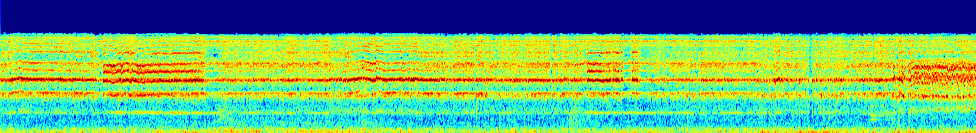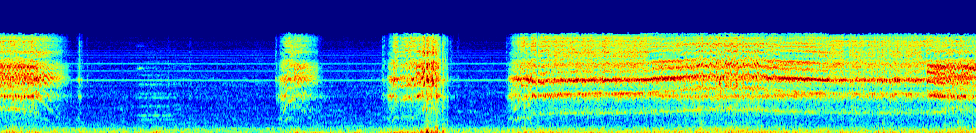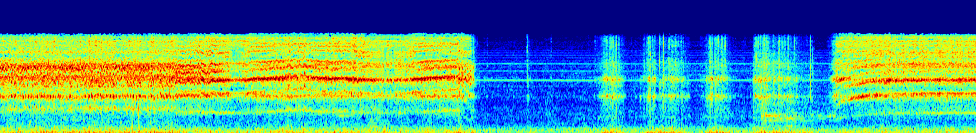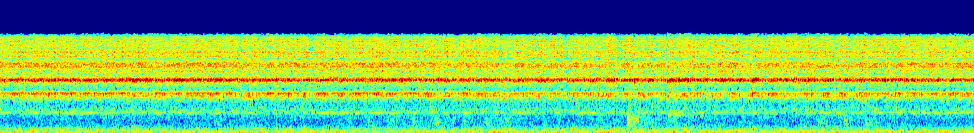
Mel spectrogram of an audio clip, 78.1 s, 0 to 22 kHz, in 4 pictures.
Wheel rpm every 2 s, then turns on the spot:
160, 160, 160, 160, 160, 160, 160, 160, 160, 160, 30, 0, 10, 30, 20, 150, 160, 160, 160, 160, 160, 160, 160, 160, 30, 10, 20, 30, 150, 160, 160, 160, 160, 160, 160, 160, 160, 160, 160.
48-54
